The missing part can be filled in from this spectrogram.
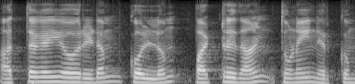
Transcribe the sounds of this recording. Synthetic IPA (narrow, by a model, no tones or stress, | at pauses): ɐt̪ːɐɣɐjoːɾɪɽɐmkɔɭːɯmpɐʈrɯðaːnt̪ʊnɐɪnɪrkɯm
